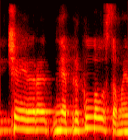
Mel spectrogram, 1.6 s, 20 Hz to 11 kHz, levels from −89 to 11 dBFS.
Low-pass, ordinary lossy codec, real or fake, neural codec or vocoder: 9.9 kHz; AAC, 48 kbps; real; none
